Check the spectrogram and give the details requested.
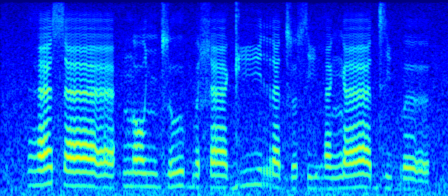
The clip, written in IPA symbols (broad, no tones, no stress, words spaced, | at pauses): ɦæ sæː | nɔːɲd͡zʊː bəɬæːɡiː ræd͡zʊsi ɦæŋæː d͡zibəː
